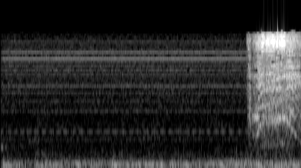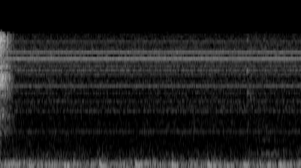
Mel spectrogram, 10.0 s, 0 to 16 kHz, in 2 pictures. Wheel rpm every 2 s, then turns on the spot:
0, 0, 40, 0, 0.
none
